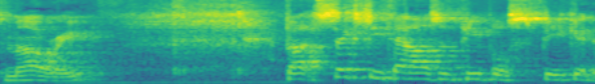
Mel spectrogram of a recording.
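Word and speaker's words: Māori: or I wouldn't know I would have said mayori but it's Mai about 60,000 people speak it as a primary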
